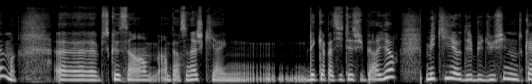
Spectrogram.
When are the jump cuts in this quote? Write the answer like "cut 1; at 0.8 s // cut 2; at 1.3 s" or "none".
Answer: none

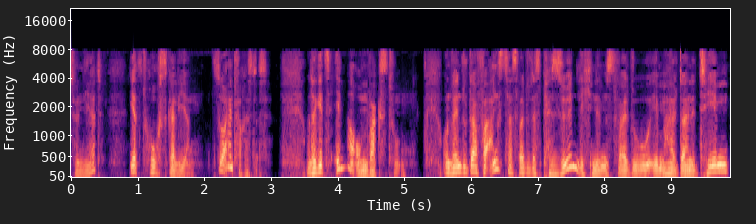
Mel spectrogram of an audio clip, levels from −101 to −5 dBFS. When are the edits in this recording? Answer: none

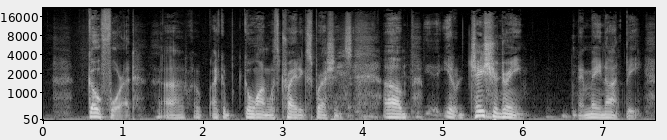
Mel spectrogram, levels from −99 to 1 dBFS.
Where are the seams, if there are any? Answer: cut 1; at 4.7 s // cut 2; at 6.7 s

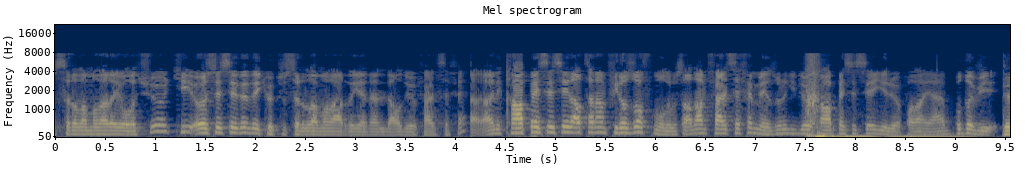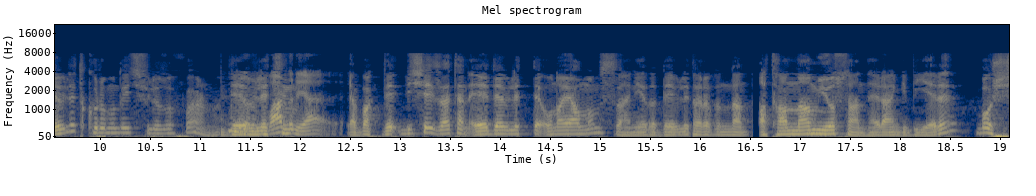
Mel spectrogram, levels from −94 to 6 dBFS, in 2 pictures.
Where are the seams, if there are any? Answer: none

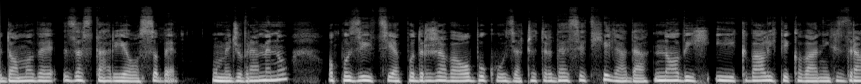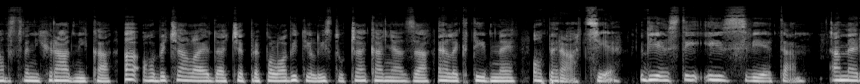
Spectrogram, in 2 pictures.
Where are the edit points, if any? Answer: cut 1; at 9.8 s

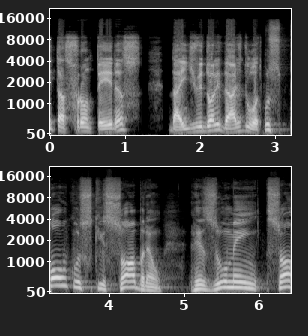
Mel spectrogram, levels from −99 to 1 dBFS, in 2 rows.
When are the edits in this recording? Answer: cut 1; at 2.8 s

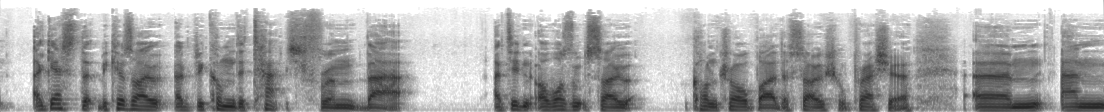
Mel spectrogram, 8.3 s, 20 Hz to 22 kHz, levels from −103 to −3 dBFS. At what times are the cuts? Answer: none

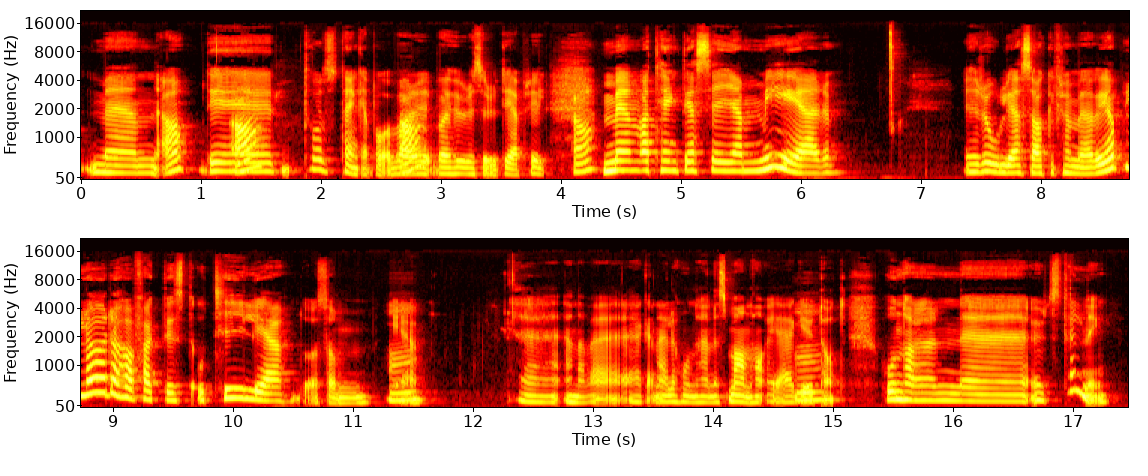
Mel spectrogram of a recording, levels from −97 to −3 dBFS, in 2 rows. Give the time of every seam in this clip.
none

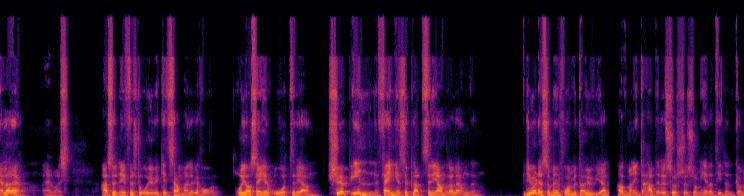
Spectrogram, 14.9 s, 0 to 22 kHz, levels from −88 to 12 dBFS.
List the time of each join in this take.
cut 1; at 6.5 s // cut 2; at 12.2 s

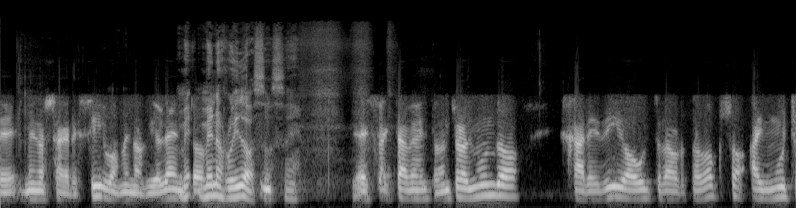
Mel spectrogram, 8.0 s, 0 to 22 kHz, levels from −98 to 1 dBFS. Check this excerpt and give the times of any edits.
cut 1; at 4.3 s

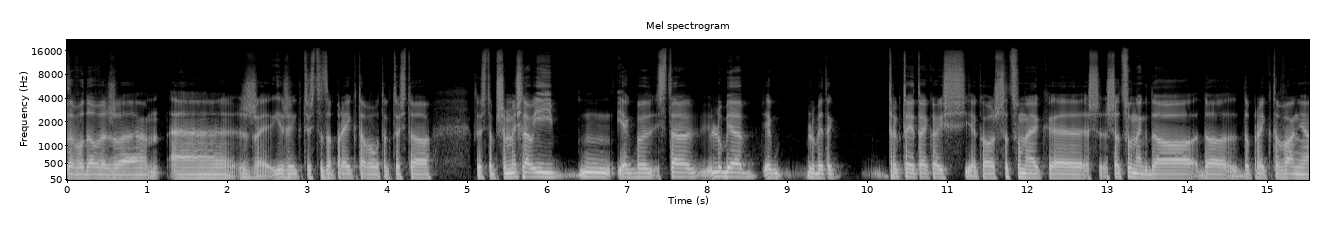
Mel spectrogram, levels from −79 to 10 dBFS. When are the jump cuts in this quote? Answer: none

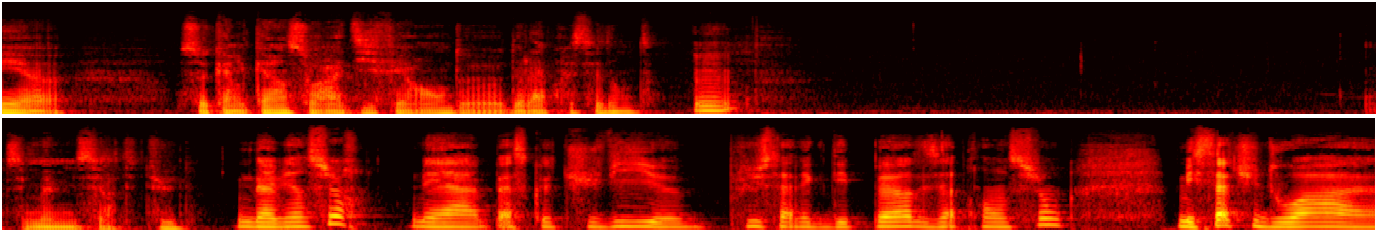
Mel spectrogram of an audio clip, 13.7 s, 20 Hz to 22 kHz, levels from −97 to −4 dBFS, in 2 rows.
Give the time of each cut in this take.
none

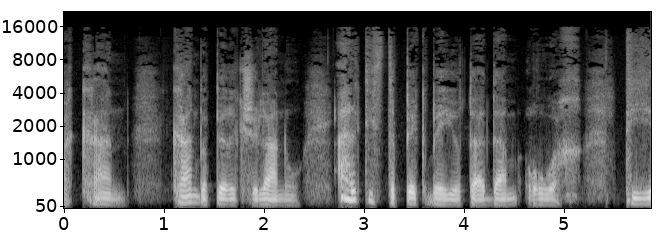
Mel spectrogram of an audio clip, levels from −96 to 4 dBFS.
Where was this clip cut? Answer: cut 1; at 2.7 s

